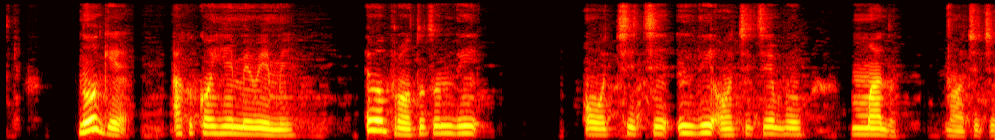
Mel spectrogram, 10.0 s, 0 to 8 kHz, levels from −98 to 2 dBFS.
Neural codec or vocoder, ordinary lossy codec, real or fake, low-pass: none; AAC, 48 kbps; real; 7.2 kHz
